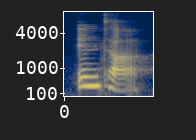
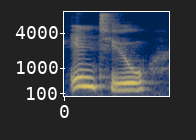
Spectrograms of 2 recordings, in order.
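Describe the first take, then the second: First: The t stays but the last vowel is reduced. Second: Both syllables are full, with a clear t. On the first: "change into to inta, inta. This is the typical way that native speakers say this" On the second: "you can say into, but this really slows you down"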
